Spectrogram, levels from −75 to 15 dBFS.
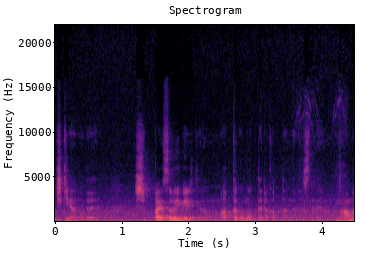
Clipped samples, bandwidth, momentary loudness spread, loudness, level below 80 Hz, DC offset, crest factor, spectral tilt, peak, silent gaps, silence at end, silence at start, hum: under 0.1%; over 20 kHz; 12 LU; -24 LUFS; -46 dBFS; under 0.1%; 22 dB; -5 dB/octave; -2 dBFS; none; 0 s; 0 s; none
